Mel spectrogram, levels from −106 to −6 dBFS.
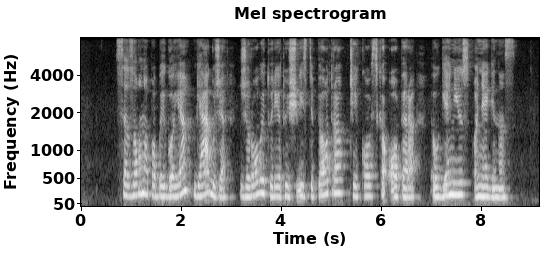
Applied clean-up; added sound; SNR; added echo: none; none; none; none.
